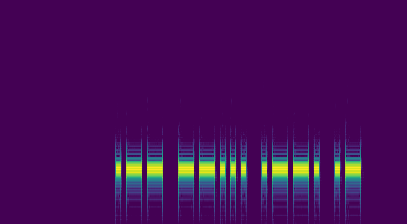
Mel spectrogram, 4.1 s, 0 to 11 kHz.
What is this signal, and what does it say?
Morse code, heard as a keyed tone, about 22 wpm, 700 Hz. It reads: W7PA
